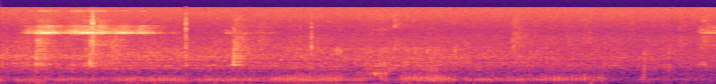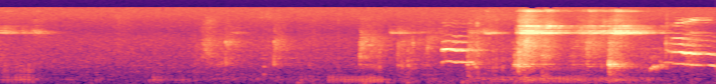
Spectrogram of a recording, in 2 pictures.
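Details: A blue British Shorthair kitten purring with a low, steady rumble while kittens play, with some rustling and clicks near the end.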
